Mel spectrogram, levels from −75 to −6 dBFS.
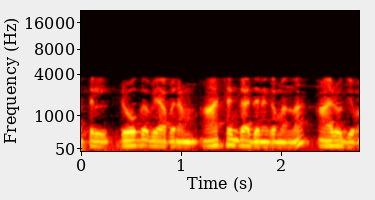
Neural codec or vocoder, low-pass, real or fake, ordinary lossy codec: none; 3.6 kHz; real; none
